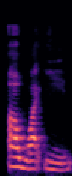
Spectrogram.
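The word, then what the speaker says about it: Hawái: A Hawaii. The H is silent.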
